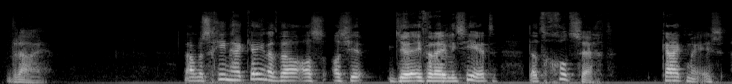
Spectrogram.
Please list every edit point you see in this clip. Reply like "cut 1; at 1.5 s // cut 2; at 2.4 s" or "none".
none

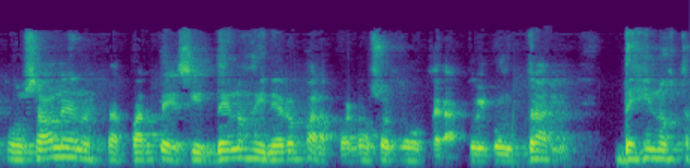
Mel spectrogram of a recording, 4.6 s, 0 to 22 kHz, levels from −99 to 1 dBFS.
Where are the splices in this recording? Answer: none

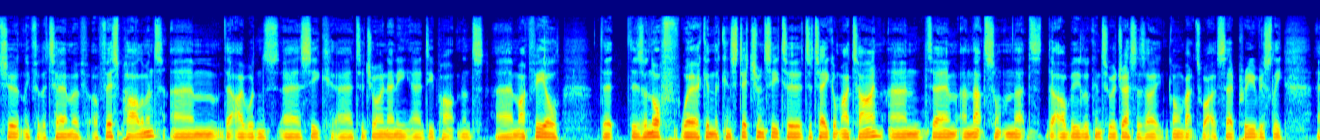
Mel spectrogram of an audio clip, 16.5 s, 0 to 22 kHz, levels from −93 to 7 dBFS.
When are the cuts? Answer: cut 1; at 6.1 s

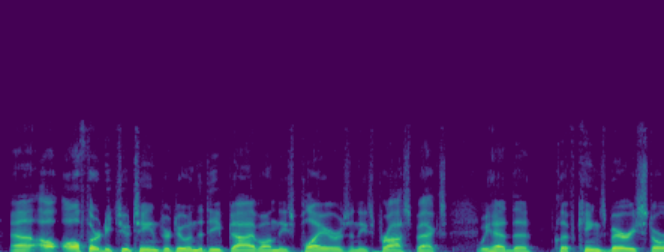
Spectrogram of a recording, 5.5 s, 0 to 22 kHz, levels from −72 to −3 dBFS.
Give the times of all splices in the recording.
cut 1; at 4.0 s

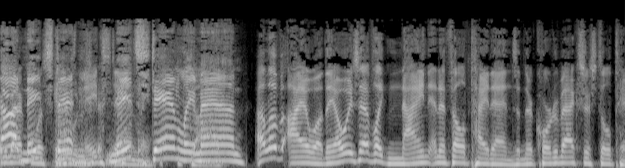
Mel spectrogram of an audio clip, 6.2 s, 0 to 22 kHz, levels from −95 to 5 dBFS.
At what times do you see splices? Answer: cut 1; at 2.5 s

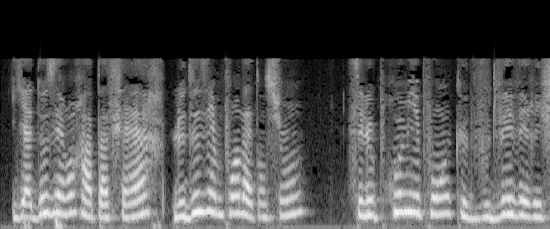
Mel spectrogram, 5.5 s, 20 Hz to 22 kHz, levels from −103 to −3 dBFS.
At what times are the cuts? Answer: cut 1; at 1.7 s // cut 2; at 3.4 s

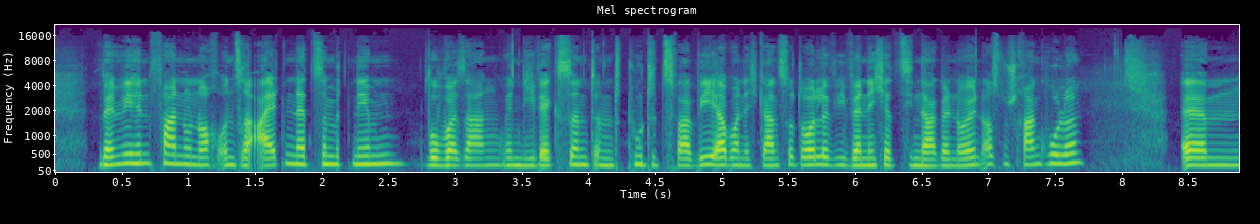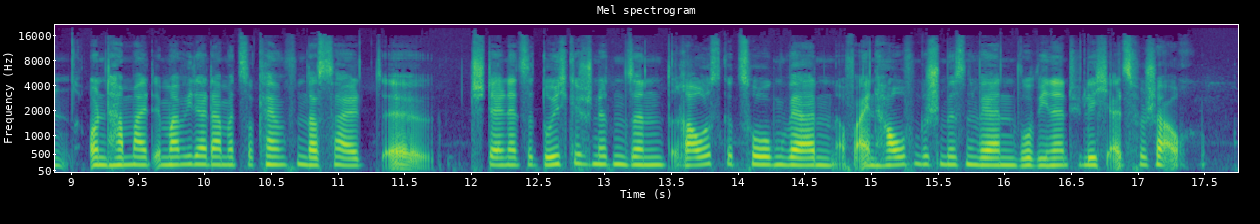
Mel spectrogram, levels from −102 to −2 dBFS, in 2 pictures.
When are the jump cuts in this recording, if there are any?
none

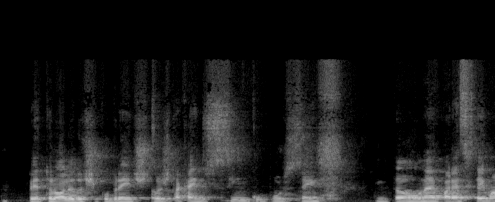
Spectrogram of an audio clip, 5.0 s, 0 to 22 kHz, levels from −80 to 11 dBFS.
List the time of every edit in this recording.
cut 1; at 1.5 s

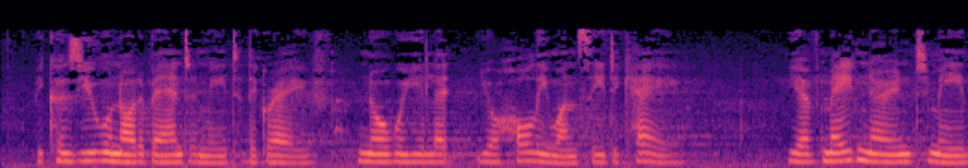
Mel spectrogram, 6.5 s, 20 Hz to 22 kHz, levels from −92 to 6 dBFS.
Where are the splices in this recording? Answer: cut 1; at 5.2 s

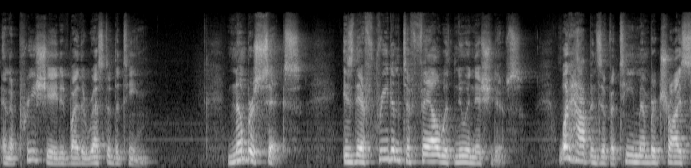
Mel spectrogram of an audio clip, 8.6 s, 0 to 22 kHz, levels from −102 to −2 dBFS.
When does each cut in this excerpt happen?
none

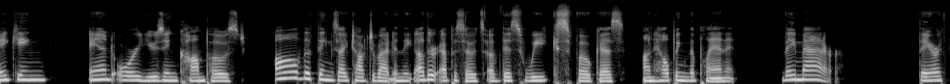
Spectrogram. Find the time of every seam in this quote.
cut 1; at 2.7 s

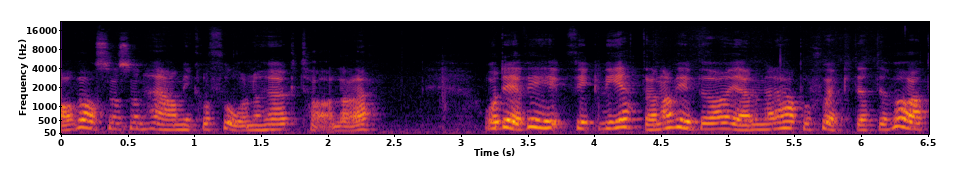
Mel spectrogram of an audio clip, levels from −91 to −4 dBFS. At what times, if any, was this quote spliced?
none

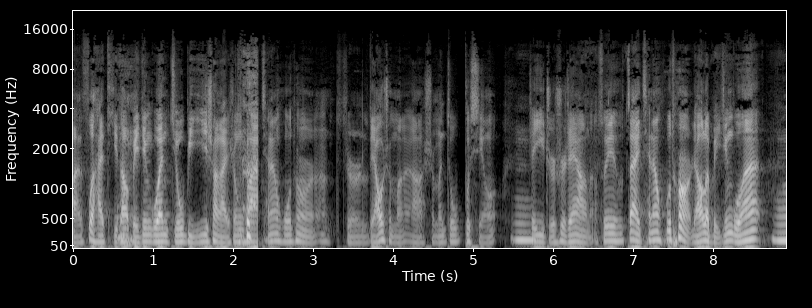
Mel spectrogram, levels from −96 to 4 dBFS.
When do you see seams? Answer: cut 1; at 2.3 s

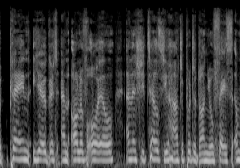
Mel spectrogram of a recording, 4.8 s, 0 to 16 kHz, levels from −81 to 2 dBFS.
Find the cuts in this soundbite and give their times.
none

